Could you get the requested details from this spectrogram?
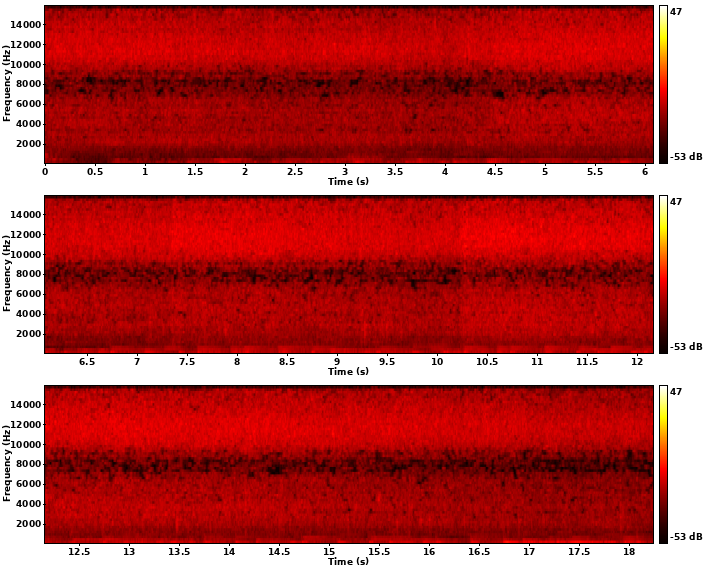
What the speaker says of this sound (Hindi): अब इसमें मछली डालेंगे।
